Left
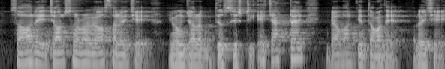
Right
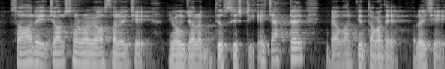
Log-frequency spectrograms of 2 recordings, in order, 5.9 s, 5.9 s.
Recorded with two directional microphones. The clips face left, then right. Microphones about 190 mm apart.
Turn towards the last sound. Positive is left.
turn(degrees=-45)  # may be behind; listen again after turning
